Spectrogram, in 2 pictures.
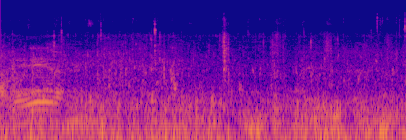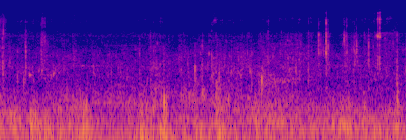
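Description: Wind buffeting the microphone: a steady low rumble, with a few faint scattered clicks.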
